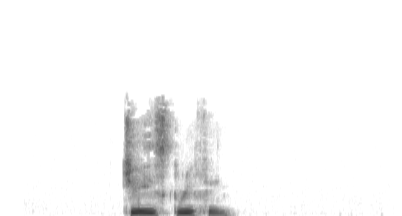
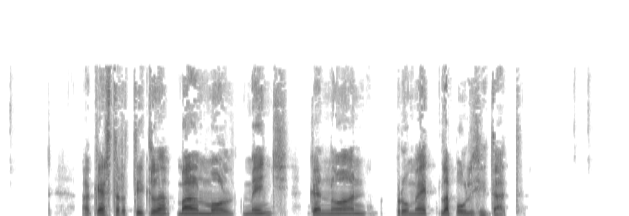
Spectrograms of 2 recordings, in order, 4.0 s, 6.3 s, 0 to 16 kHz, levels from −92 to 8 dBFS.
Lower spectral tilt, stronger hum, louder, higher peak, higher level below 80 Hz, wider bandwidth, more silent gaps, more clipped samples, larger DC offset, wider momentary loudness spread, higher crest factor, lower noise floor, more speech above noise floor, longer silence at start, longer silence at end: about the same, -4.5 dB/octave vs -4 dB/octave; neither; first, -23 LUFS vs -26 LUFS; second, -10 dBFS vs -4 dBFS; second, -78 dBFS vs -72 dBFS; second, 8.8 kHz vs 11.5 kHz; neither; neither; neither; about the same, 13 LU vs 11 LU; second, 18 dB vs 26 dB; first, -83 dBFS vs -79 dBFS; first, 61 dB vs 53 dB; first, 1.25 s vs 0.85 s; first, 1.75 s vs 1.1 s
